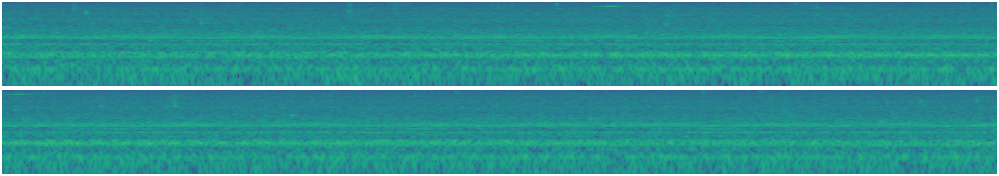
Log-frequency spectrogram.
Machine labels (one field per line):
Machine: pump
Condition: normal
